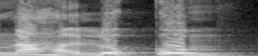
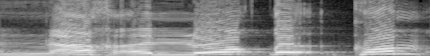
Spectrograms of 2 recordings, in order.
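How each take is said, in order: First: The Q merges into a doubled K. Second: The Q is pronounced separately before the K.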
